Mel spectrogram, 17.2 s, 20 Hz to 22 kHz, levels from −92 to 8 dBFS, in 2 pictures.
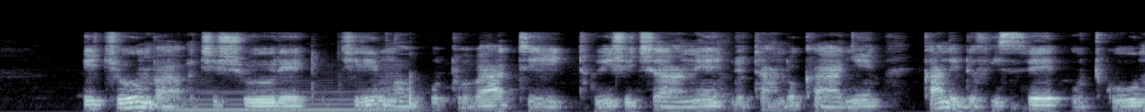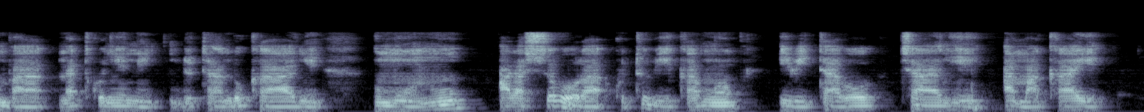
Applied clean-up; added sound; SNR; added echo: none; Musical instrument; 15 dB; reverberation time 0.2 s.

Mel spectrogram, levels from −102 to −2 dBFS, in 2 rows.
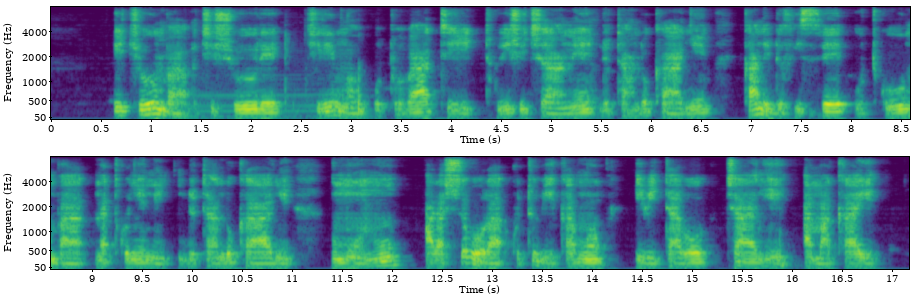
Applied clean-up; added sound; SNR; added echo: neural separator model SepFormer DNS4.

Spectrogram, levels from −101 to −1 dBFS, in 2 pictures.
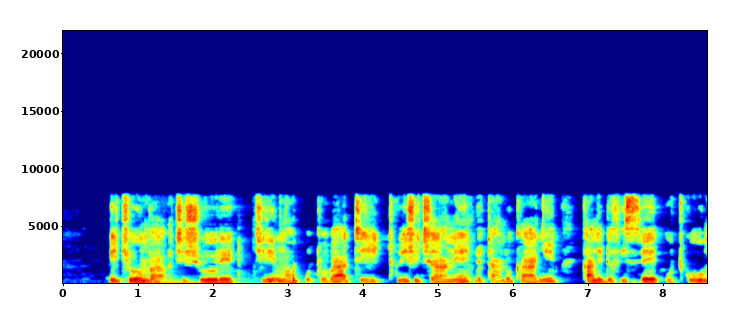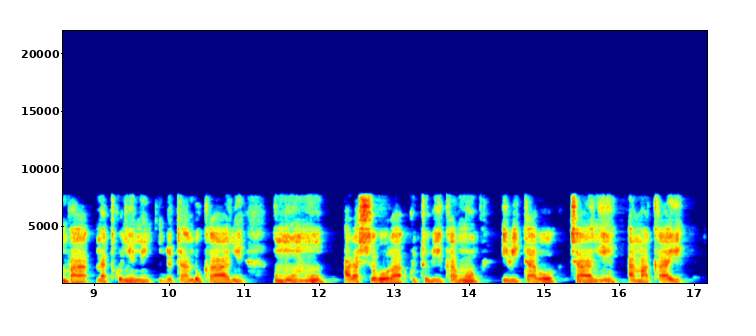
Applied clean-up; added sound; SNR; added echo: classical method WPE with log-MMSE.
